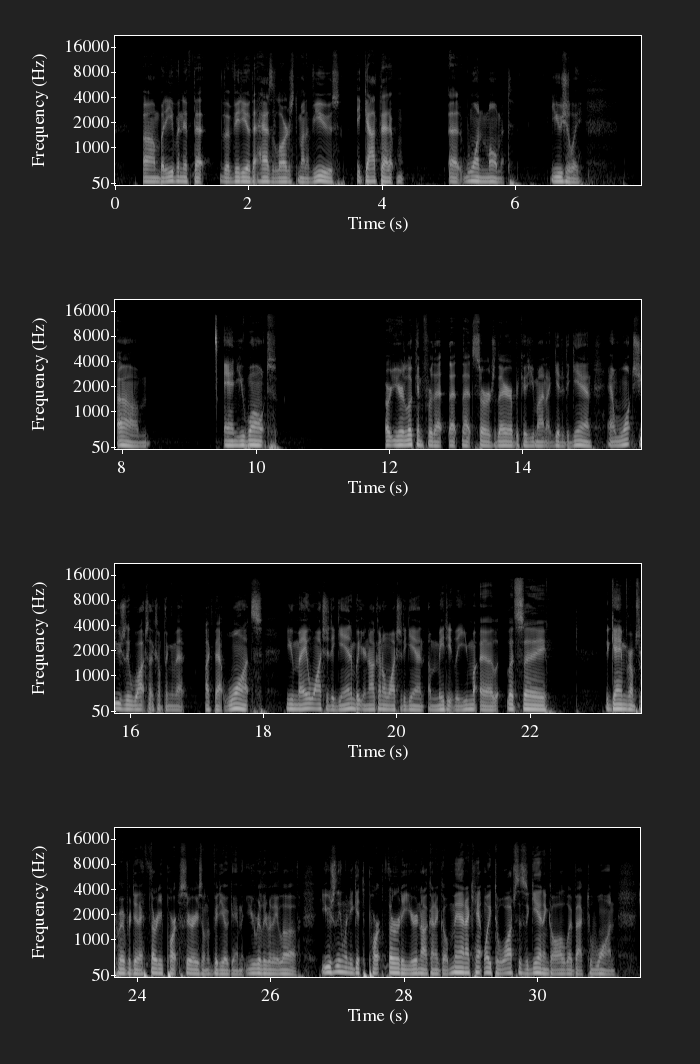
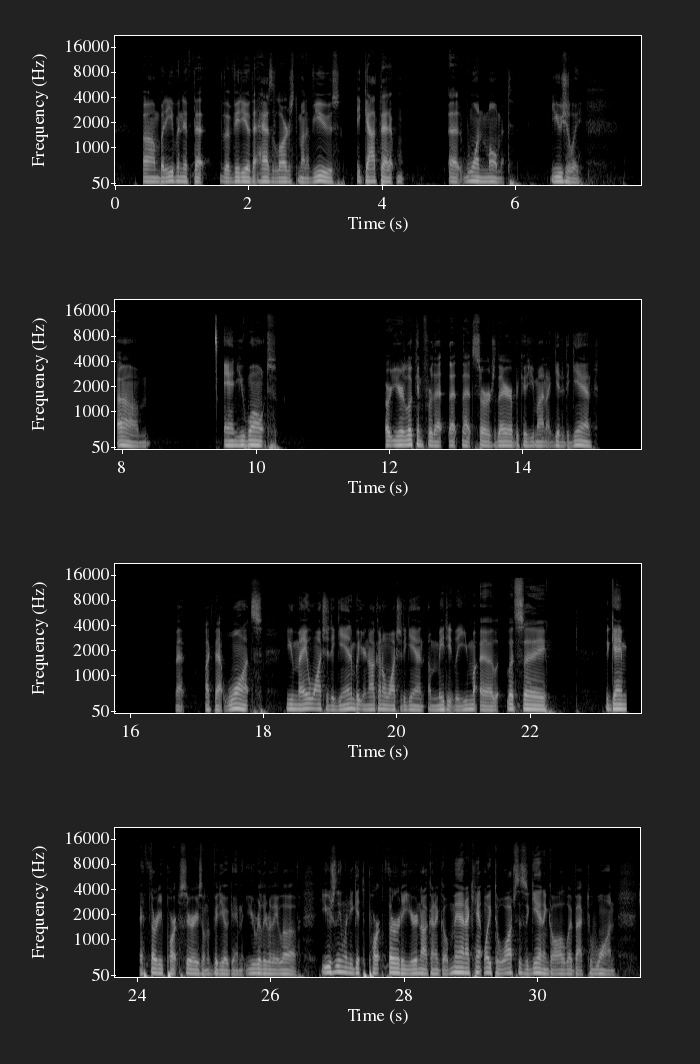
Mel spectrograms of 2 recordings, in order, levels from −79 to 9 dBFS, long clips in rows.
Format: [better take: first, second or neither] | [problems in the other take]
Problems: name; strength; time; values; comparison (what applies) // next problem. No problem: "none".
first | audio cutting out; at 15 s for 1.5 s and at 23 s for 0.5 s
